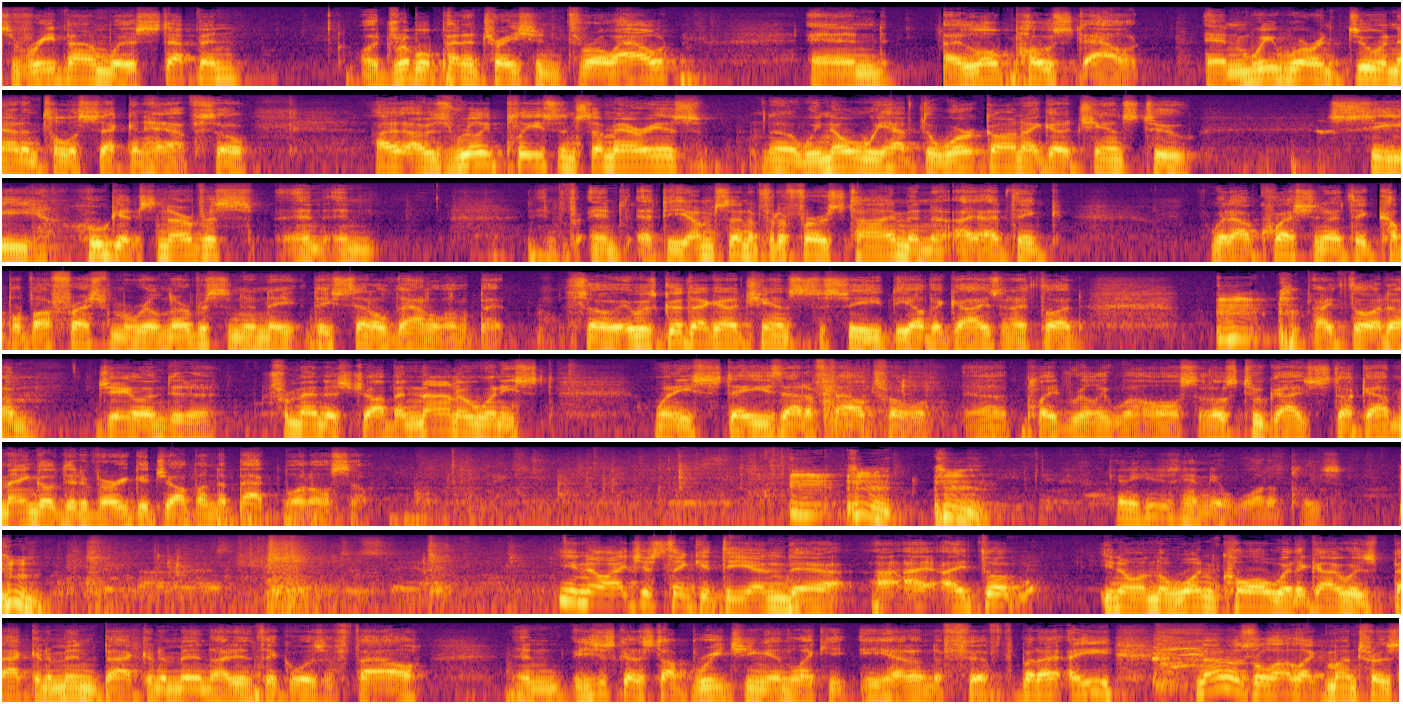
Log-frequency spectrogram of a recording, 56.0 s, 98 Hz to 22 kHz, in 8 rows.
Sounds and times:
Speech: 0.0 - 13.0, 13.6 - 15.9, 16.6 - 19.3, 20.0 - 26.4, 27.4 - 36.9, 39.6 - 55.9.

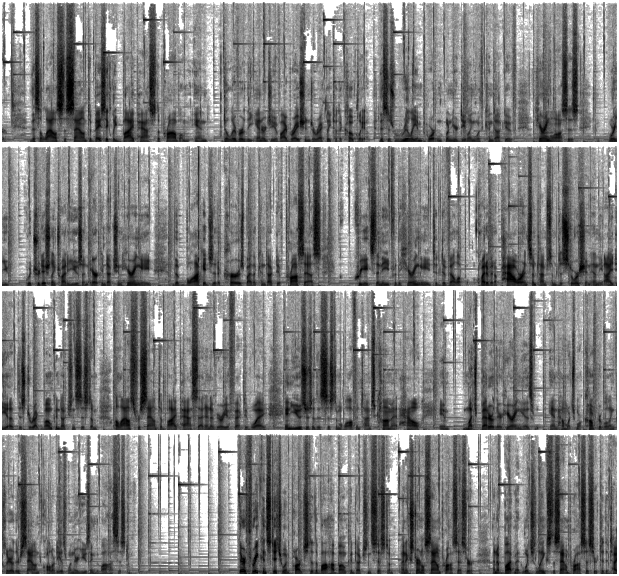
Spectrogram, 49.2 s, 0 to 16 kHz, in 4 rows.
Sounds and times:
Speech: 0.0 - 18.7, 19.4 - 39.5, 41.6 - 49.2
Music: 0.0 - 49.2.

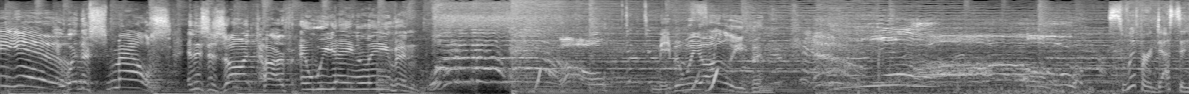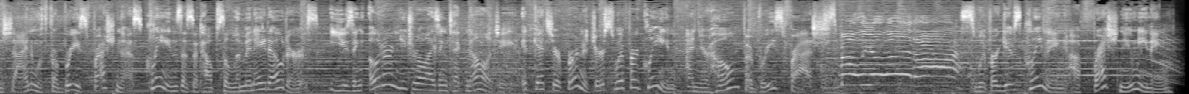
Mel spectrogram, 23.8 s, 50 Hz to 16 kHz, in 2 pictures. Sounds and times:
Music: 0.0 - 23.7.

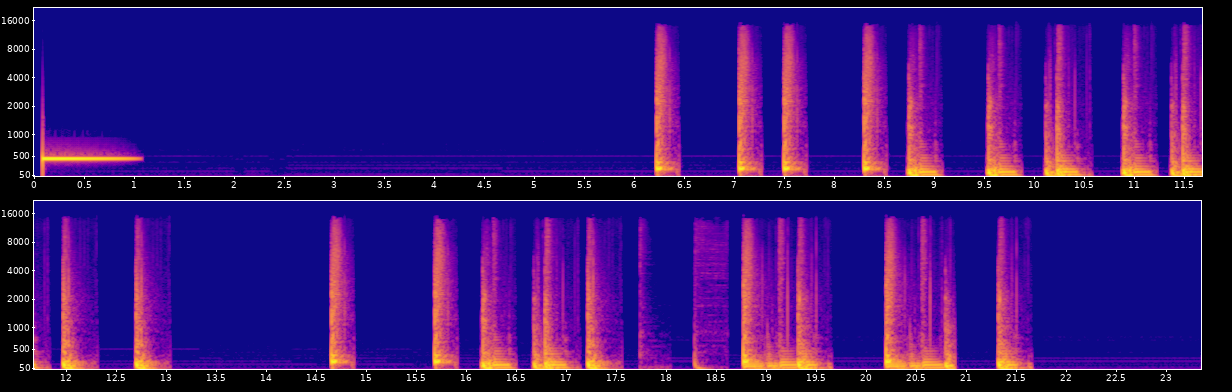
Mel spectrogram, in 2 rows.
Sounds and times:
Drum machine: 6.2 - 6.5, 7.1 - 13.1, 14.7 - 14.9, 15.7 - 21.7.

